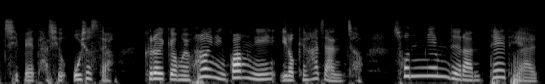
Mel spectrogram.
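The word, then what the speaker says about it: 欢迎光临: 자, 중국어로 얘를 읽게 되면은 이렇게 발음을 하게 됩니다. 환, 잉, 꽝, 린, 환인 꽝린 이라고 말을 하게 되면 중국어로 어서 오세요 라는 뜻으로 상점이나 음식점에 가면 자주 들을 수 있는 인사말입니다.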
